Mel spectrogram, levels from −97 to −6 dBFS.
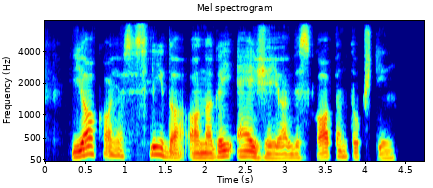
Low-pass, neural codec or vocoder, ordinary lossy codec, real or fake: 7.2 kHz; none; AAC, 48 kbps; real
